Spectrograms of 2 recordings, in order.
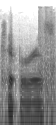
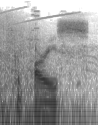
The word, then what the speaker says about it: Kiparis: gun and i used to thought it was pronounced tipperis but i looked it up and it's the uh caparies but yeah pretty uh pretty it's a decent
